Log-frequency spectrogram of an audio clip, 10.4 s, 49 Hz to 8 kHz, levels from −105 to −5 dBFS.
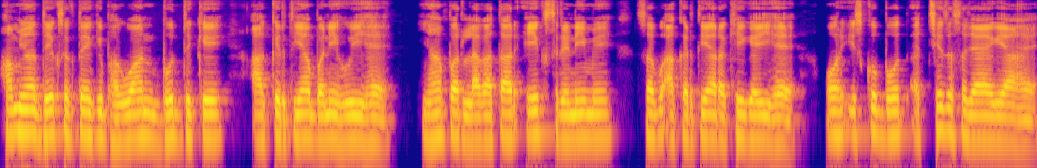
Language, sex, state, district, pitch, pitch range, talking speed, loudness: Hindi, male, Bihar, Jahanabad, 130 Hz, 120-135 Hz, 185 wpm, -15 LUFS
